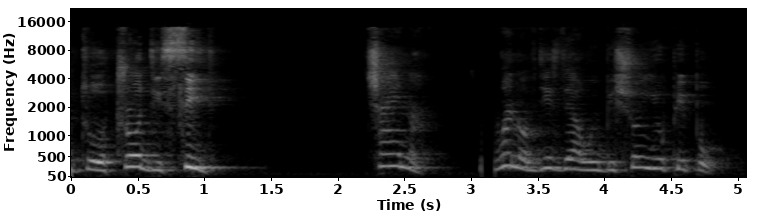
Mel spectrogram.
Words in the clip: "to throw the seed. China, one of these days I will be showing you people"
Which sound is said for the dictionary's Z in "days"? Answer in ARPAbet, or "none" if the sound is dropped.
none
